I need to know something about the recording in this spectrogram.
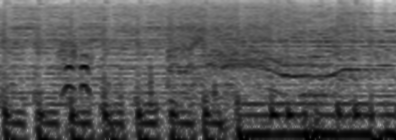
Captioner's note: chuckles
